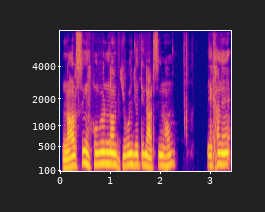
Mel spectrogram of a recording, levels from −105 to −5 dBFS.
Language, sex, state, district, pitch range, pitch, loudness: Bengali, male, West Bengal, Dakshin Dinajpur, 165-185 Hz, 175 Hz, -15 LUFS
